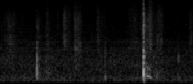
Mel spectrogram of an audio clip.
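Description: A tennis ball being hit during a rally on a clay court. There is a fainter knock about half a second in, then a sharp, loud racket strike near the end.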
